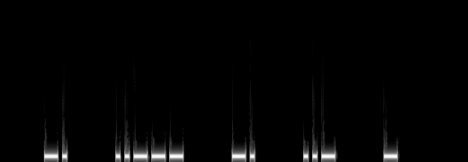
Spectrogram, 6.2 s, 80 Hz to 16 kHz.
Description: Morse code, heard as a keyed tone, about 20 wpm, spaced as for 10 wpm, 700 Hz. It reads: N2NUT
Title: 102 Lesson 17g - Letter u - Call Signs 20wpm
